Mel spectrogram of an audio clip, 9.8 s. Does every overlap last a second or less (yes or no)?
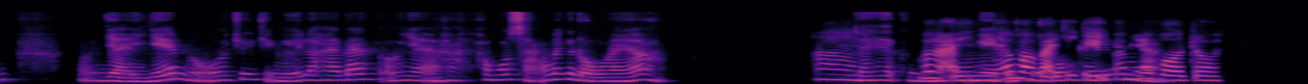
no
